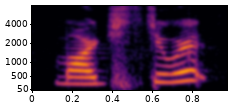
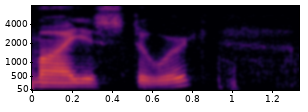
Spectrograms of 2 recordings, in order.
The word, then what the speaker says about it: Maya Stewart: Marge Stewart, is that correct? Oh, thank you. She is also speaking about Ovington Avenue. Thank you. I wasn't sure if I got your name wrong. Welcome, I'm Maya Stewart.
